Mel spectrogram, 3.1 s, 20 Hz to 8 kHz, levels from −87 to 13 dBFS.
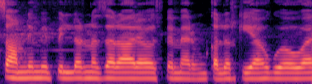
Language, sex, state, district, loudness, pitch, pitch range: Hindi, female, Chandigarh, Chandigarh, -18 LUFS, 165 Hz, 160-170 Hz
